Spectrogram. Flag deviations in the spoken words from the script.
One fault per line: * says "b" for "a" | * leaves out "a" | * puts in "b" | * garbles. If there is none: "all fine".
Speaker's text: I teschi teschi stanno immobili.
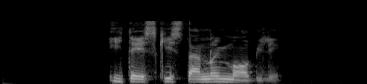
* leaves out "teschi"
